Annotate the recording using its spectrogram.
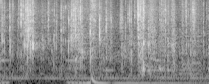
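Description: Trading card pack wrapper crinkling and tearing as it is ripped open by hand, in a few short crackles, over background music.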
